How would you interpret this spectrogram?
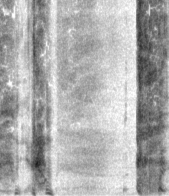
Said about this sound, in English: This cough's blowing my mind right now. I got to rest it.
